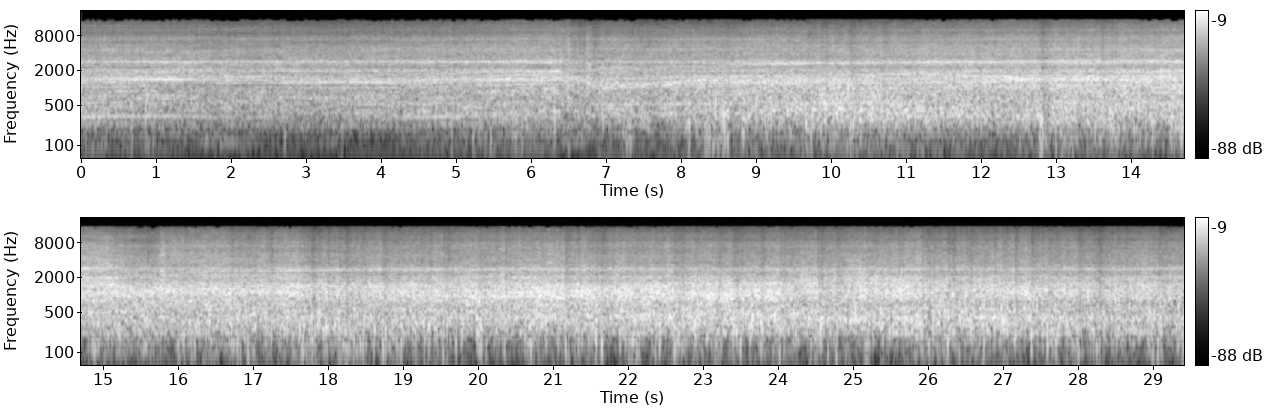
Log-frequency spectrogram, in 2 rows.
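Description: Honda Cross Cub 110's small single-cylinder engine under way, its note rising slowly as the bike gathers speed. Wind and road noise grow louder from about eight seconds in and then hold steady.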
